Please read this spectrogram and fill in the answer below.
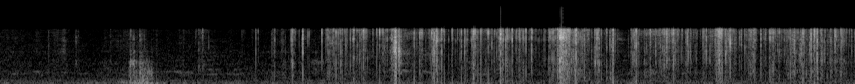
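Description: Crinkling and tearing of a trading-card pack's foil wrapper being opened and handled, a dense run of crackles starting about three seconds in after a soft thump.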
